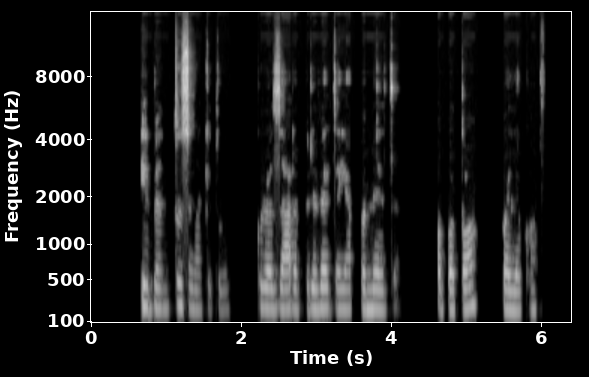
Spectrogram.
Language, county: Lithuanian, Vilnius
